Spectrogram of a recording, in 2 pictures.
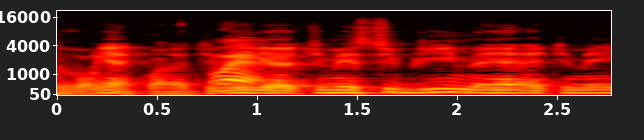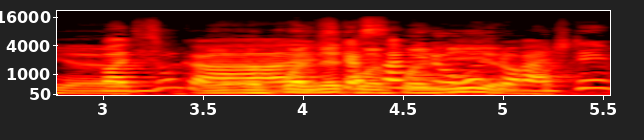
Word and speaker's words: Subleem: et le tire justement et donc je tape sublime point com donc je suis voilà une autoroute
